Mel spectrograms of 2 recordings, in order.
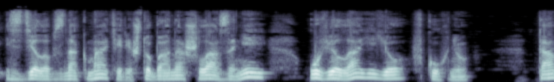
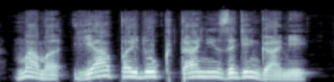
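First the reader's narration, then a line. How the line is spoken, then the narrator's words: Loud. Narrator (Russian): Наташа громко сказала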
